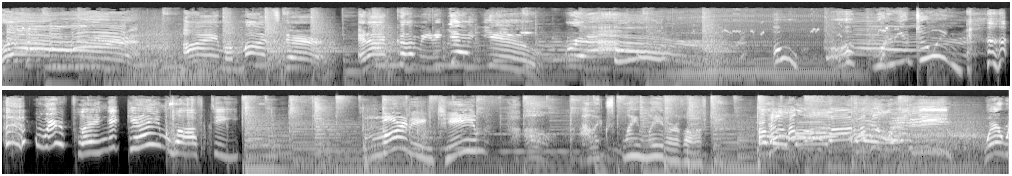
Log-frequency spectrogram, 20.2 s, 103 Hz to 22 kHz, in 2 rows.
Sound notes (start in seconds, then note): 10.0 laughs; 15.6 whispering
